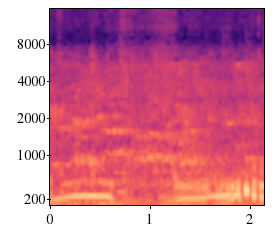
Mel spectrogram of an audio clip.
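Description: A racing pigeon coos up close, giving two drawn-out low calls followed by a short pulsing burst of coos, alone and fairly loud.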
